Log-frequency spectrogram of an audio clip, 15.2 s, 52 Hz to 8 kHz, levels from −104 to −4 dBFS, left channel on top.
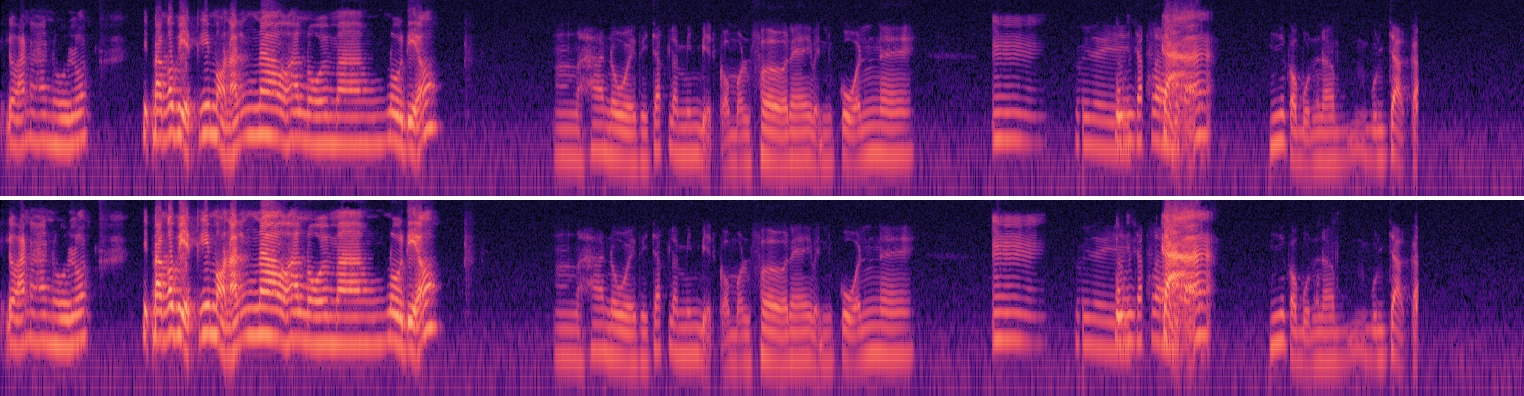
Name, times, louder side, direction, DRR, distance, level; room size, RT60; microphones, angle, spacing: voice 1, 0.0-4.4 9.9-10.4 11.1-12.1, right 4 dB, 40° right, 2.0 m, -30 dB
voice 2, 5.5-9.1 10.8-11.8 12.7-14.2, left 1 dB, 20° left, 3.4 m, -39 dB
head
